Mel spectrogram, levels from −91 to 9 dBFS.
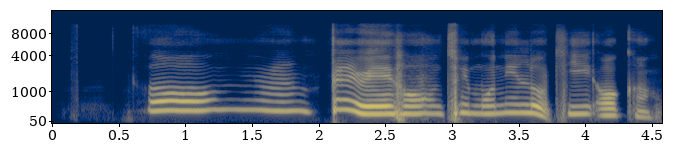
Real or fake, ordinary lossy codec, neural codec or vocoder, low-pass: fake; none; codec, 24 kHz, 1.2 kbps, DualCodec; 10.8 kHz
